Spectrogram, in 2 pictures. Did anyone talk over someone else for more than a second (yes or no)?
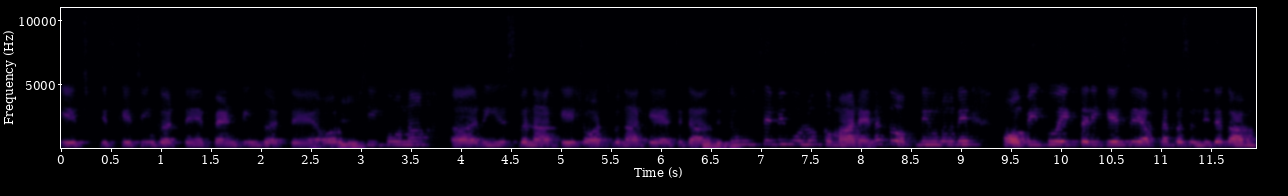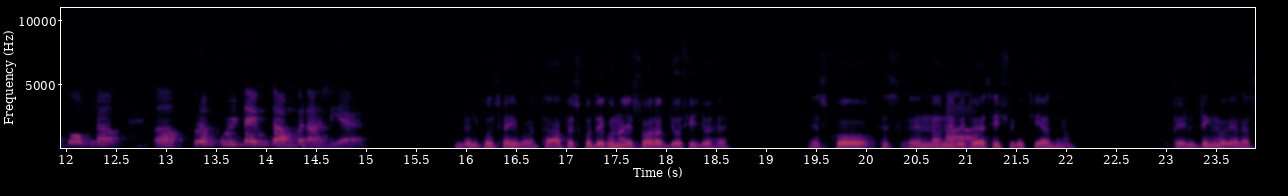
no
